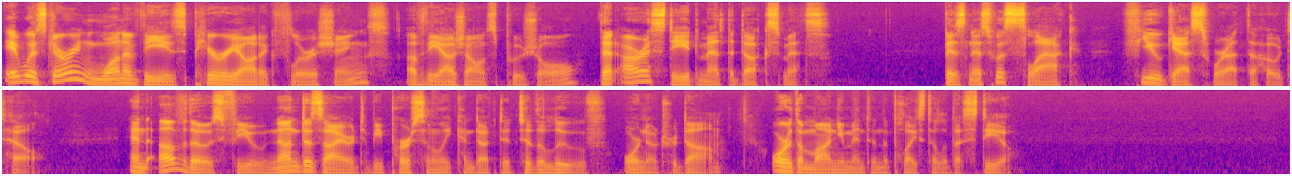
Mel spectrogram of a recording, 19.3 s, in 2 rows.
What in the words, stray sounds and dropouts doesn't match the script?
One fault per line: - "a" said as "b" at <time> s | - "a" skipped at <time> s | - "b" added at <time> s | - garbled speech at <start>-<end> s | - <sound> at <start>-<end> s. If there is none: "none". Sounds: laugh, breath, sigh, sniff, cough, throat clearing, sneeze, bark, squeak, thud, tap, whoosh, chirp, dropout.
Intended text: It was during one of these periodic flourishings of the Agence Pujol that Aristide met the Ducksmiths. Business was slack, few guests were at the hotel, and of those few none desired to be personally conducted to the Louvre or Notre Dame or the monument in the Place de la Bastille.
none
